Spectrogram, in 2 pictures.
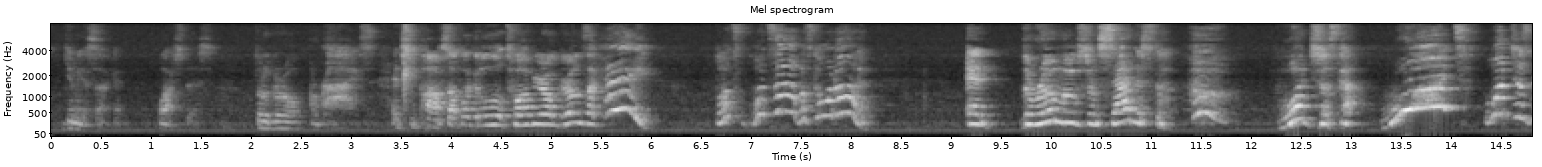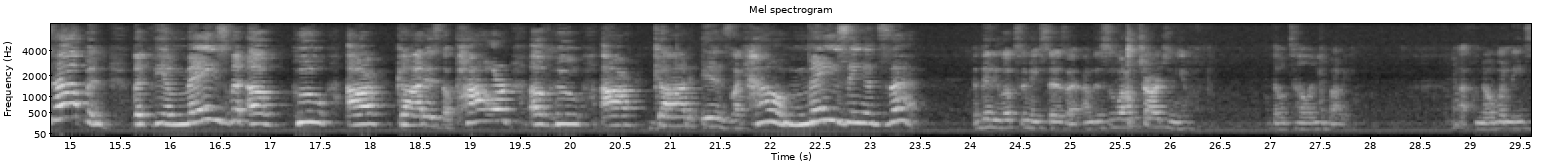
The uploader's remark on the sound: We apologize for the audio quality.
